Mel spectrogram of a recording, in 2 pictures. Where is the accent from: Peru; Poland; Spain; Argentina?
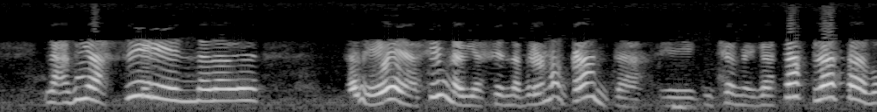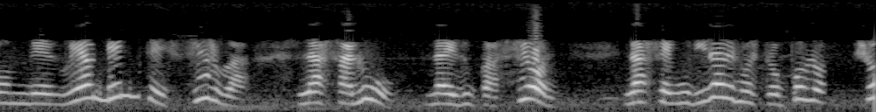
Argentina; como ciudadanos argentinos que somos nosotros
